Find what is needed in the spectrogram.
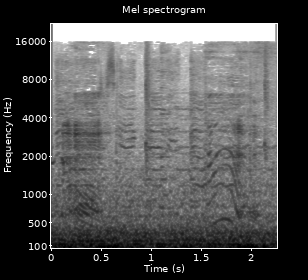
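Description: Steady low road and engine rumble inside a moving car's cabin, with short voice sounds near the start and again just before the end.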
